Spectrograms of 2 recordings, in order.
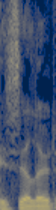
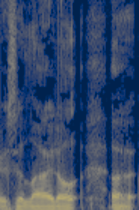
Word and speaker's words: Szilard: Leo, yes, you can say Szilard or Szilard. Almost everyone in this book wanted to become American, so we can pronounce them with as American accent as we want.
